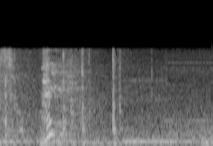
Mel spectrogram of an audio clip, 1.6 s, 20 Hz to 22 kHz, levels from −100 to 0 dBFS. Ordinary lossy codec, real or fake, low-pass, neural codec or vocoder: none; real; 5.4 kHz; none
